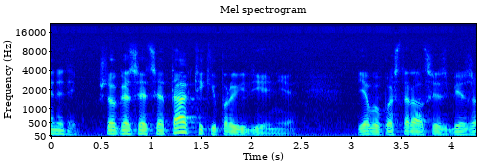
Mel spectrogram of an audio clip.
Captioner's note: non-english speech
